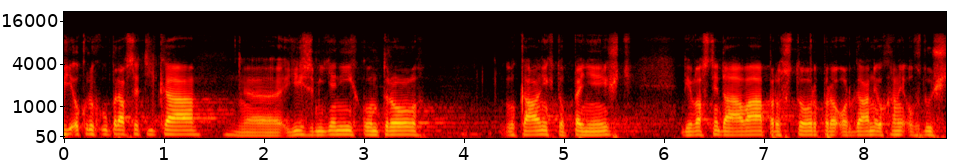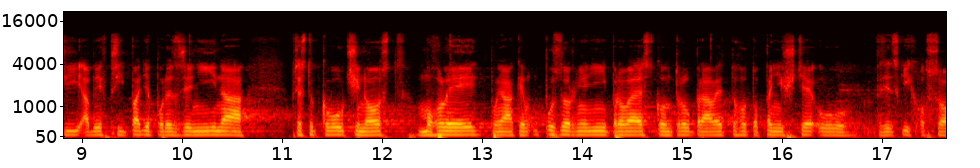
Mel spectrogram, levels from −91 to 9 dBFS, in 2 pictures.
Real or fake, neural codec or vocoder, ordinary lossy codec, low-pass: real; none; Opus, 24 kbps; 10.8 kHz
